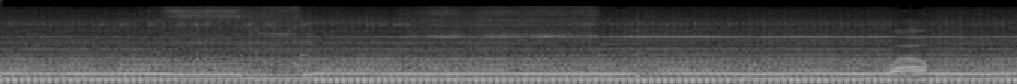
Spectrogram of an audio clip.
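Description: A Red Rock Trencherman mini towable backhoe's small engine runs steadily and loud, a constant droning rumble with a brief rising whine near the end as it works.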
